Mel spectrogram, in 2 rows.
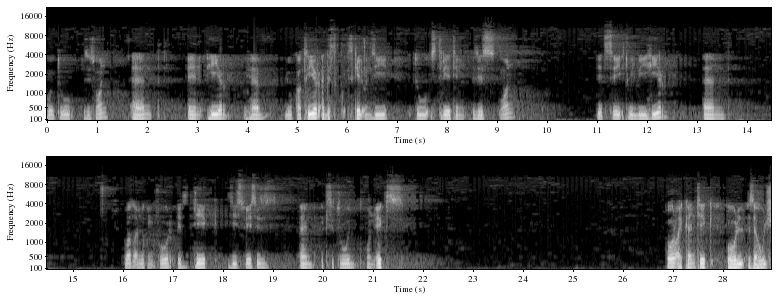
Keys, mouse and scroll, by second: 1.1 KP_3, 2.5 Tab, 3.2 ctrl+r, 5.5 s, 7.5-9.5 drag, 15.5-19.9 middle drag, 18.1-20.5 drag, 18.5-19.9 right drag, 20.5-26.5 middle drag, 26.5 a, 26.7 a, 27.5-28.9 middle drag.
